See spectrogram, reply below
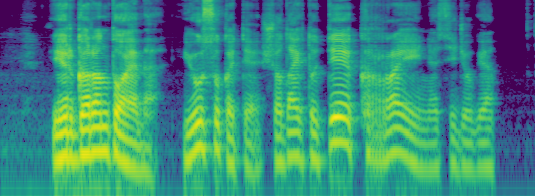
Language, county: Lithuanian, Vilnius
